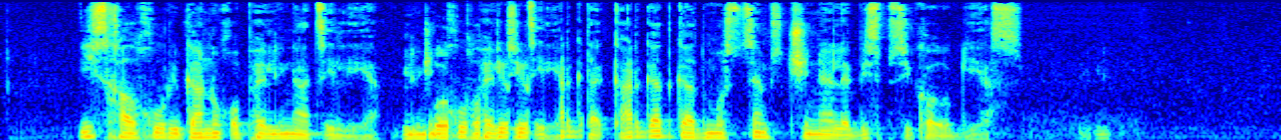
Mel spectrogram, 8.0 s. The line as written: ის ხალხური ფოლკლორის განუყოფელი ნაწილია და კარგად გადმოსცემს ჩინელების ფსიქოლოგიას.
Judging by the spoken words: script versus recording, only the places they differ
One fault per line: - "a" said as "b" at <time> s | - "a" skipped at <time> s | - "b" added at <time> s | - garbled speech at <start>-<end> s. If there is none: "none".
- "ფოლკლორის" skipped at 1.1 s
- garbled speech at 2.5-3.6 s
